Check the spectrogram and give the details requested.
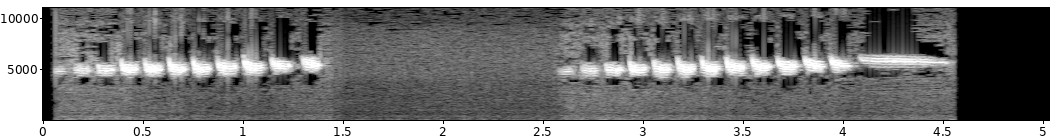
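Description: Yellowhammer singing two phrases: a quick, high rattle of a dozen similar notes, the second ending in a long, drawn-out note.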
